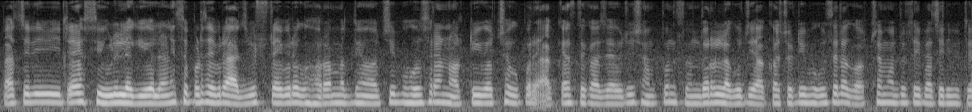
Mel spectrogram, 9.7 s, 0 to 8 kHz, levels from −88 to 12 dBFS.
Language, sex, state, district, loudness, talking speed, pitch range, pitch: Odia, male, Odisha, Malkangiri, -16 LUFS, 195 wpm, 160-175 Hz, 165 Hz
